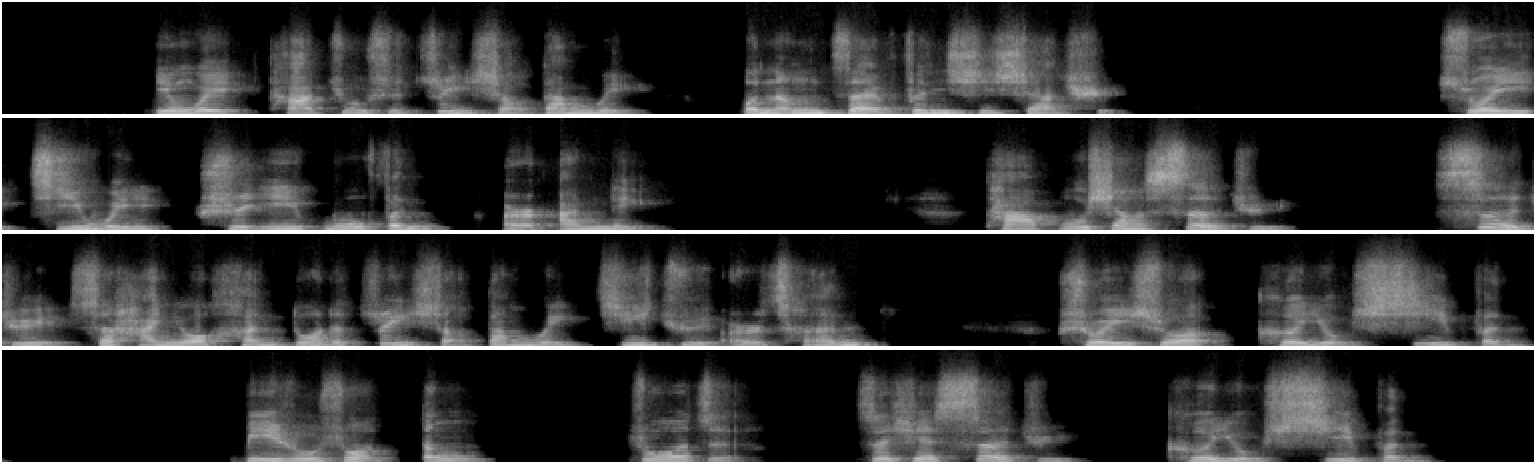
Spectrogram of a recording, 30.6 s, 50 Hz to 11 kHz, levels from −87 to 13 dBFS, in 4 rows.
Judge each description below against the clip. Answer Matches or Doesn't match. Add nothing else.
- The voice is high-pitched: Matches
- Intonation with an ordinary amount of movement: Doesn't match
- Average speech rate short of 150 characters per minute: Matches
